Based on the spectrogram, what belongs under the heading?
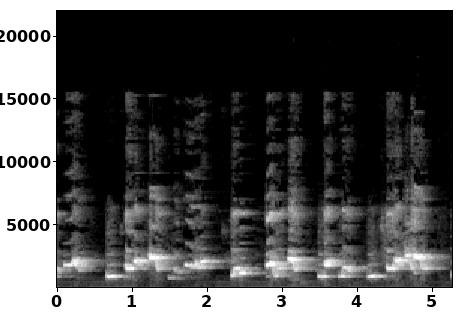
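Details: Cucak rowo, the straw-headed bulbul, giving a continuous loud melodious song: fluty, bubbling whistles that rise and fall in quick linked phrases about every half second, with no other sounds.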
